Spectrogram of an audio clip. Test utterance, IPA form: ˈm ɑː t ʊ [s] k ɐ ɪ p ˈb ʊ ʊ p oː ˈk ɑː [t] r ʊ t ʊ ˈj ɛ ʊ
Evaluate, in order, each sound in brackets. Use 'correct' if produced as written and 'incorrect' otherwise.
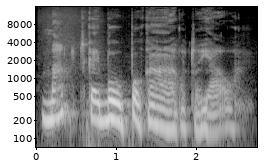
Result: incorrect: t, incorrect: none

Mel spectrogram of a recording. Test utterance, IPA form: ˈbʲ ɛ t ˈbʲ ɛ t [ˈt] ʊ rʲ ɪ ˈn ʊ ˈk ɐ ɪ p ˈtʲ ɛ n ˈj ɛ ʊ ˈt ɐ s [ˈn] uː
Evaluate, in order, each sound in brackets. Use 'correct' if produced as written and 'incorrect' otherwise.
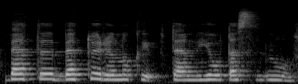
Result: correct, correct

